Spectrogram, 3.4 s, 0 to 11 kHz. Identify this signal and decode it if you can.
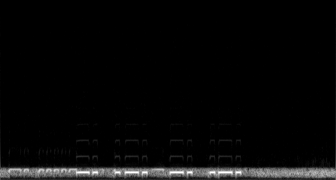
Morse code, heard as a keyed tone, about 27 wpm, spaced as for 24 wpm, 490 Hz. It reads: NR NR
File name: 2019-cw-wpx-kt5j-k5pi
